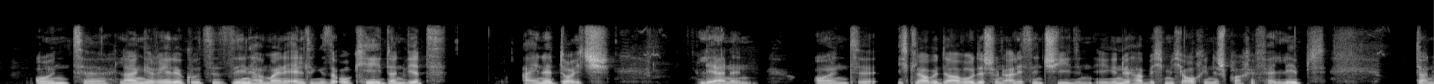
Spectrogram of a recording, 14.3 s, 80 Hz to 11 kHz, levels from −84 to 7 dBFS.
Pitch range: 90-105 Hz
